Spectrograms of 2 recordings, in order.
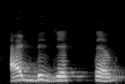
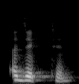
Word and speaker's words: adjective: D, and J combined, the sound of D will be silent. So we don't call adjective is the wrong. It's to be pronounced as adjective.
